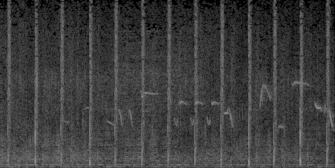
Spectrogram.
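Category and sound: insect, bee buzzing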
